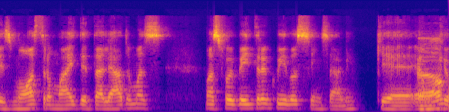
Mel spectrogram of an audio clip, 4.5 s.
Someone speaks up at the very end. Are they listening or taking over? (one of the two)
listening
